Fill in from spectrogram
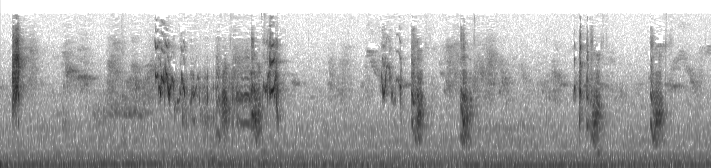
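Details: Near the nest box of a captive budgerigar pair, a dense burst of warbling chatter gives way to spaced single sharp chirps every second or so, over low hum.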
